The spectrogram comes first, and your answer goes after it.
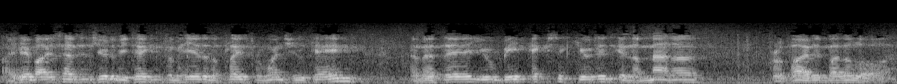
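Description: A man's voice: lowish voice, normal speed, lightly acted. A man playing a stern, unmoved judge in old radio drama, formal, solemn and dryly dismissive. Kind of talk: 1930s radio drama acting. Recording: echoey, distant, muffled, noisy old recording.

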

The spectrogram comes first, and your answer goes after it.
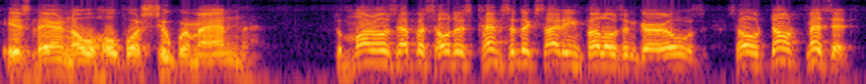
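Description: A man's voice: a little high, lively intonation, moderate pace. A man speaking as a 1940s radio announcer for a serial, urgent and dramatic. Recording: dull lo-fi old radio recording.

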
